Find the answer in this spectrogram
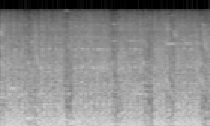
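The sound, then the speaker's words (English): A machine gun fires in an audio drama, a loud, dense rattle of rapid shots with crashing noise that fills the whole stretch. “Hickey gets up and grabs a machine gun.”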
